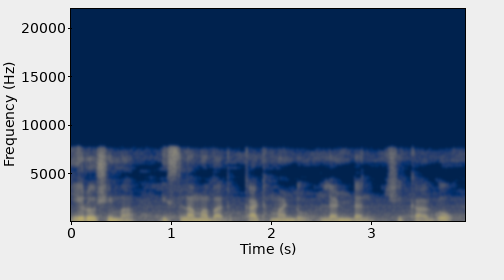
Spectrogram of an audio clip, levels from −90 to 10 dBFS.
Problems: background sounds at intervals, background conversations at intervals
